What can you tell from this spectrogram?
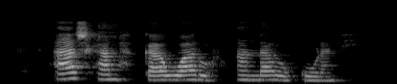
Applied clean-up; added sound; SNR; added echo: none; none; none; none.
